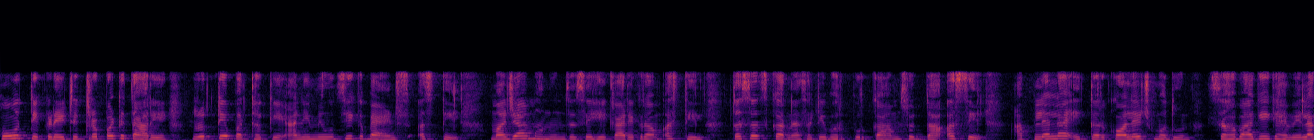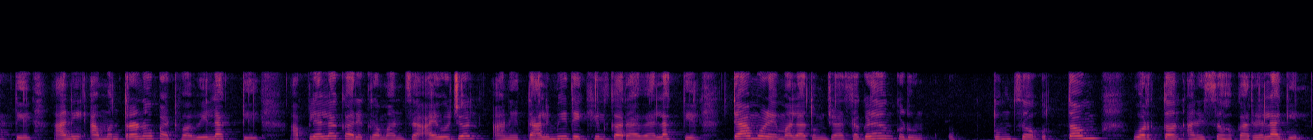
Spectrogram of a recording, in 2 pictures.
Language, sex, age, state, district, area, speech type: Marathi, female, 18-30, Maharashtra, Ahmednagar, rural, read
